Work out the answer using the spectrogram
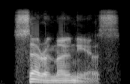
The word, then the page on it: ceremonious: British English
